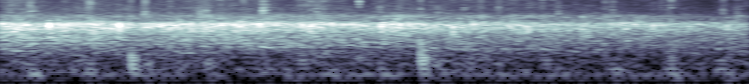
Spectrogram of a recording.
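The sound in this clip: Applause for a guest who sang an intro song: dense, steady clapping that fills the whole stretch at an even loudness, with no pause and no clear talk over it.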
